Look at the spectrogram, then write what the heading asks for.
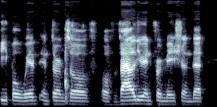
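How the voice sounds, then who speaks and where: A man with a Filipino accent against a quiet background. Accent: Filipino English, code-switching with Tagalog. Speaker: podcast host, broadcasting coach. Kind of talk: podcast interview.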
